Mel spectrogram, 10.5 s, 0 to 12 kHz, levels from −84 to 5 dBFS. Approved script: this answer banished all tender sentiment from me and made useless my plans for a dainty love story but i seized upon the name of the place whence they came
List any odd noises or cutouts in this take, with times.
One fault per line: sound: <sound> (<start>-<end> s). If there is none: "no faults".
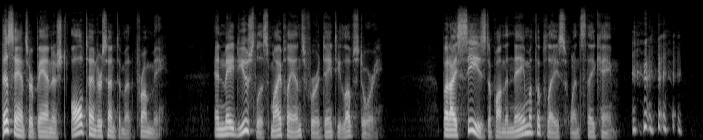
sound: laugh (9.5-10.3 s)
